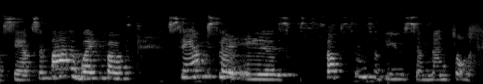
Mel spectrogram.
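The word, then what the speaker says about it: SAMHSA: by the way folks samsa is substance abuse and mental health services administration so the age is silent because some people say samsha and you know it's also sam take out that age samsa uh dr bennett is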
